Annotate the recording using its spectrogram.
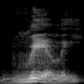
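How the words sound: It is said as an indignant exclamation. The speaker is indignant. "You can also use really as an exclamation of indignation"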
